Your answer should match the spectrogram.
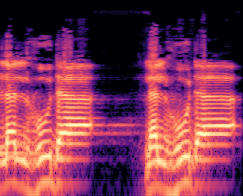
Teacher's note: نحذر أن نقلل الألف أو أن نميلها أو أن نميل الفتحة قبلها فتمال الألف. البعض يقول إن علينا للهدى هدى، الصحيح للهدى للهدى.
